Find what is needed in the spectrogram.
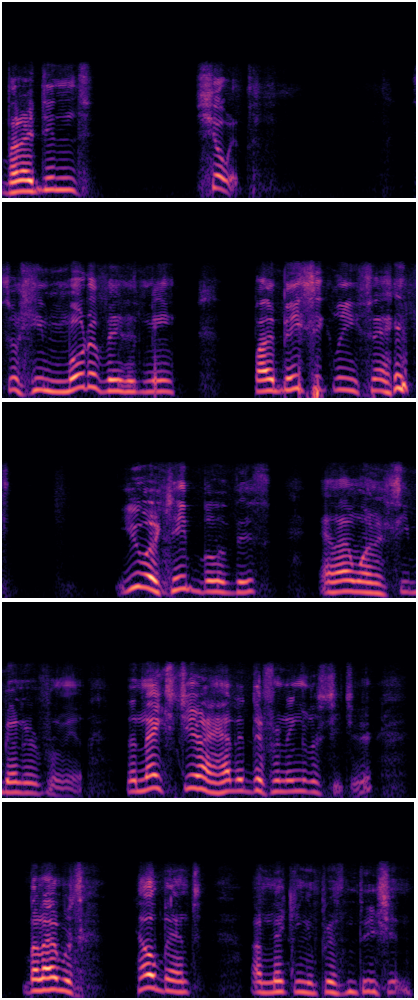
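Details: Dysarthria in a podcast host with severe cerebral palsy, who says he sounded different when he spoke and would sometimes get really tense; real speech, not acted.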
